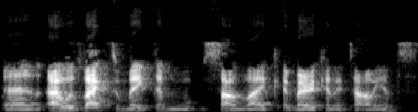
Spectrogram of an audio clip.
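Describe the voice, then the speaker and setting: A man's voice: medium pitch, steady tone, a little fast, highs cut off. A man co-hosting a casual gaming podcast, rambling and emphatic, and swearing freely as he talks. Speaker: podcast co-host.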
